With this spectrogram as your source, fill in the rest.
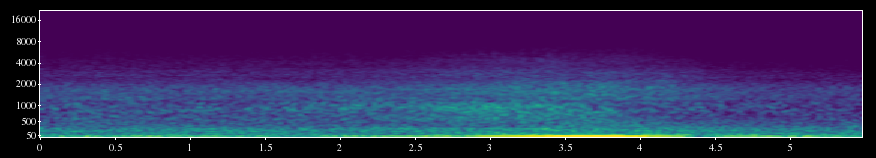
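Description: A car drives past close by on a wet road, its tyres hissing.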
